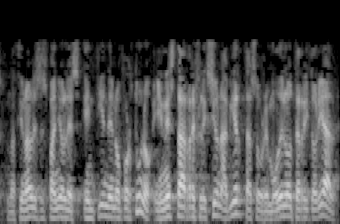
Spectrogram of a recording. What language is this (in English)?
Spanish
